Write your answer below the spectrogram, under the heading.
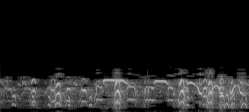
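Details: A morning nest dispute in which a gull pair drives off a lone gull, perhaps a female, trying to claim their nest; dense, overlapping, arched yelps and long rising wails rise into a busy chorus.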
